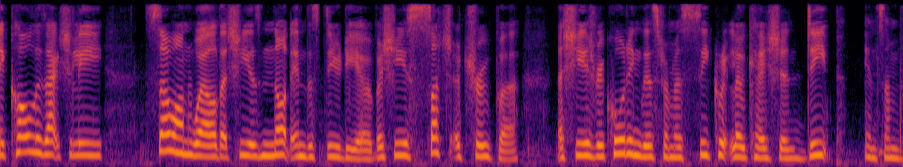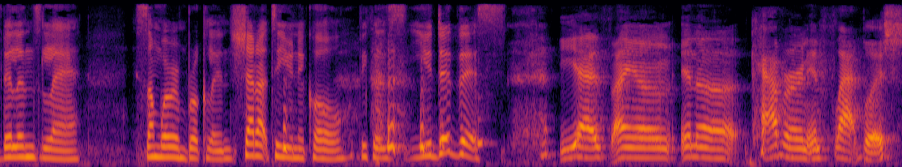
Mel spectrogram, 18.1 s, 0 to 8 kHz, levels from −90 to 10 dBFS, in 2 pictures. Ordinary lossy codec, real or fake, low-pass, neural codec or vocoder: MP3, 48 kbps; real; 7.2 kHz; none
